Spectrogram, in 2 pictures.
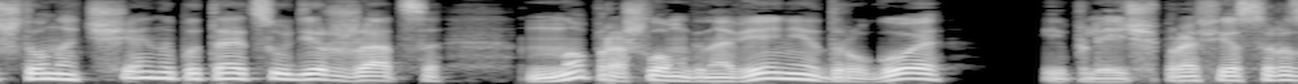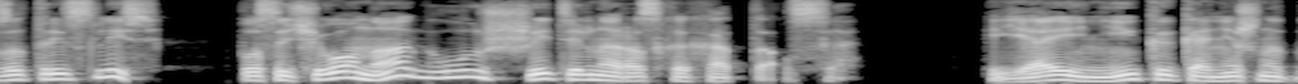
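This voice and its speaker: A male audiobook narrator reading with lively, expressive pitch. Scripted storytelling, clearly paced. Dry, close-miked studio sound. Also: no room sound.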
